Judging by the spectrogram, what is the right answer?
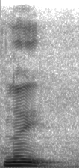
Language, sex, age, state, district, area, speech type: Bodo, male, 60+, Assam, Chirang, rural, read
